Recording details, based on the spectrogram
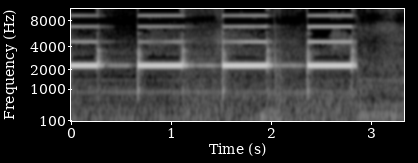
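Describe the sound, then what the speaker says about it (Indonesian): Reversing alarm from a parking sensor fitted to a Mercedes-Benz truck, sounding four loud, steady electronic beeps at an even rhythm, each about half a second long, with no talk over them. "Ini arus mundurnya dalam posisi mundur, bunyi alarmnya"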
